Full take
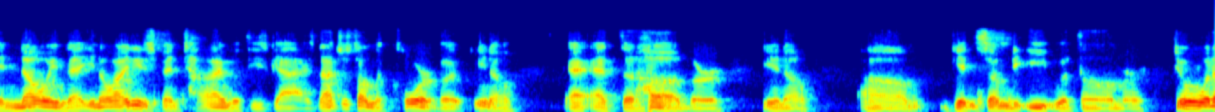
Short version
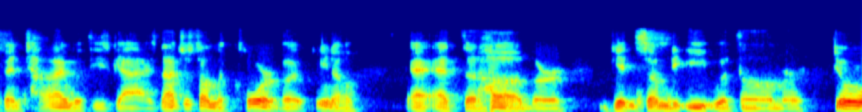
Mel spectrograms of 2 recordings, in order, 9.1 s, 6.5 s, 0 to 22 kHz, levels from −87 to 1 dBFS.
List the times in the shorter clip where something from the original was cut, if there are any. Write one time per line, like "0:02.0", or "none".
0:04.4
